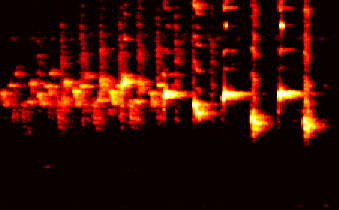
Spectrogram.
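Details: Actively singing tame yellow-vented bulbul delivers a continuous warbling run of rich, bubbling notes that breaks into five loud, separate whistled phrases, some rising and some falling, roughly every half second toward the end.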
